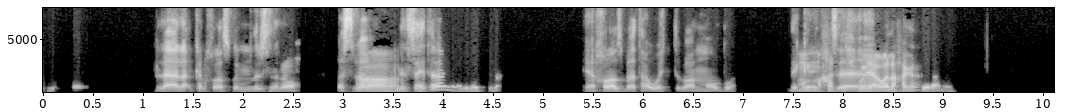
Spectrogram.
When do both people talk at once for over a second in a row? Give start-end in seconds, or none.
7.5-8.8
